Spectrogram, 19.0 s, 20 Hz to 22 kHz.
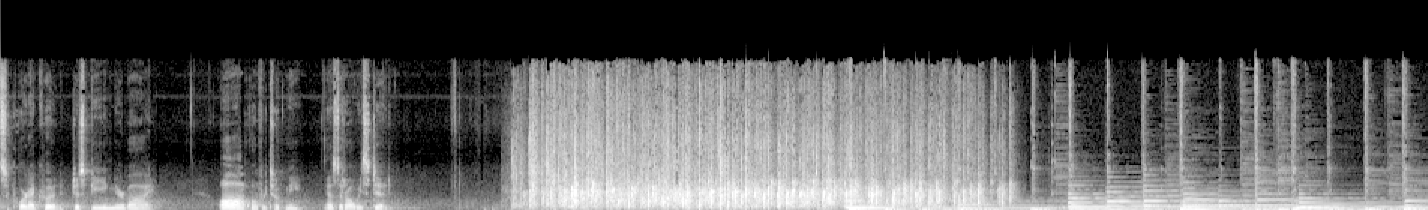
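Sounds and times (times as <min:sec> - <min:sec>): applause: 0:06.7 - 0:13.6
acoustic guitar music: 0:11.3 - 0:19.0.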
